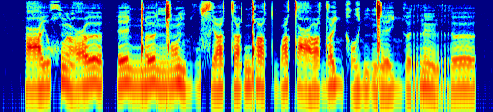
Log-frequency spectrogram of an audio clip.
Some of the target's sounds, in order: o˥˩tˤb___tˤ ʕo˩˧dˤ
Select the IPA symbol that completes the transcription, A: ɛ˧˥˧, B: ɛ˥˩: A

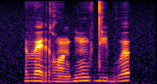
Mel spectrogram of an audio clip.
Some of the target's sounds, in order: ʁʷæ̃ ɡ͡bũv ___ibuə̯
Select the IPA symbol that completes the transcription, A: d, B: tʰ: A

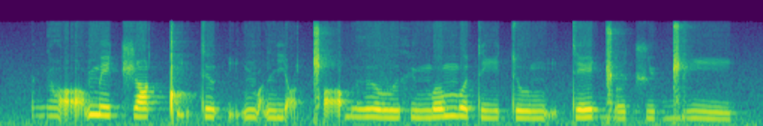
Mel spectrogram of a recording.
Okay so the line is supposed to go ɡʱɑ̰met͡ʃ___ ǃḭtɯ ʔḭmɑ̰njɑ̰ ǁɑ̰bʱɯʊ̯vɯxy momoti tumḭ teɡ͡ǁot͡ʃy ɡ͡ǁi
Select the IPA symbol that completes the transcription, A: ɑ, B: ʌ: A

